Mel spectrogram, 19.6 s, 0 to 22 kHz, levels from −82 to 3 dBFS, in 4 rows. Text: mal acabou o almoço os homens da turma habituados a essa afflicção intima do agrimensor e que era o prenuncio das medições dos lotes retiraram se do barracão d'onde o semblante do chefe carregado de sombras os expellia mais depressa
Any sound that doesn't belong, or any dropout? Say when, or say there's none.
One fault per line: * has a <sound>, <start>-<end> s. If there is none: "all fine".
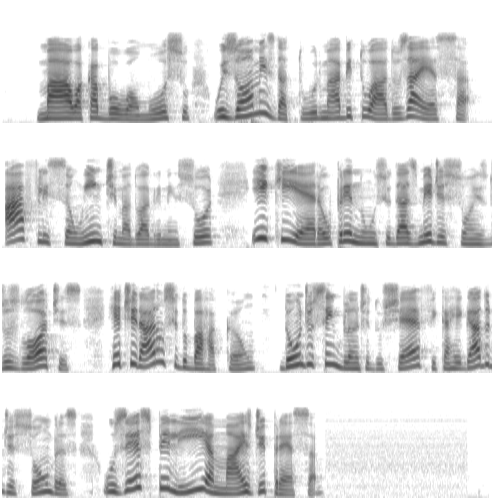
all fine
